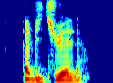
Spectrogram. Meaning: feminine plural of habituel
- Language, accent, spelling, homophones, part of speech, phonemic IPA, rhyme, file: French, France, habituelles, habituel / habituelle / habituels, adjective, /a.bi.tɥɛl/, -ɛl, LL-Q150 (fra)-habituelles.wav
